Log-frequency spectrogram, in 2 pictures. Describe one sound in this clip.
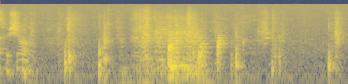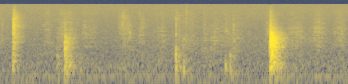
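Wooden boards knock and clatter as they are stacked.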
